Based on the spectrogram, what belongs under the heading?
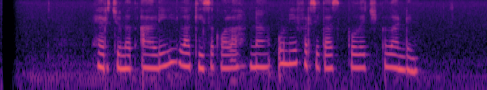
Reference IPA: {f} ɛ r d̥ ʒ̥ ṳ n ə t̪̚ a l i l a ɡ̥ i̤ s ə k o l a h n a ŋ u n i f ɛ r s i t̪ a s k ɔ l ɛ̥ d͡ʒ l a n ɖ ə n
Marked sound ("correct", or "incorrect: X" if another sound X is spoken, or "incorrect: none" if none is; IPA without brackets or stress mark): incorrect: h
